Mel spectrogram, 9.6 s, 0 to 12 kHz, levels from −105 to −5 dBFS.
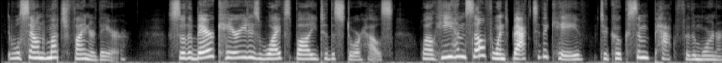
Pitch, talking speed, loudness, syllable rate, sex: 260 Hz, 195 wpm, -20 LUFS, 5.0 syllables/s, female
